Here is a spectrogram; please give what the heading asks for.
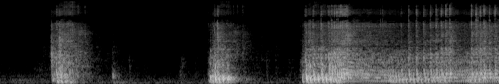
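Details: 1986 Kawasaki KX125 two-stroke on its repaired choke, petcock on and float bowl refilled. Two short cranking bursts die, then it catches and runs ragged, hunting, and won't idle. The owner suspects lean running from too little fuel.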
